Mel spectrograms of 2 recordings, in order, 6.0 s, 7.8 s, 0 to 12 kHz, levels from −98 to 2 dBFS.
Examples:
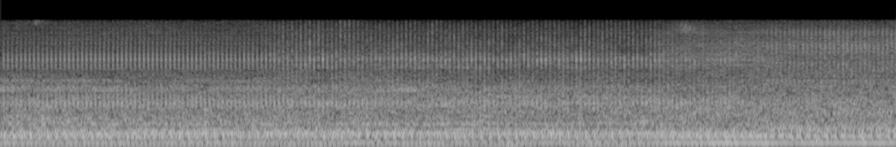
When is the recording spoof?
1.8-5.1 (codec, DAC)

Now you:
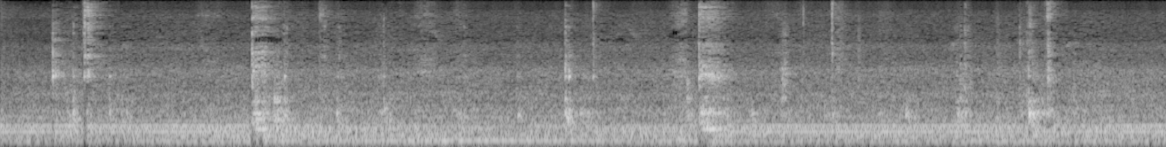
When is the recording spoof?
none

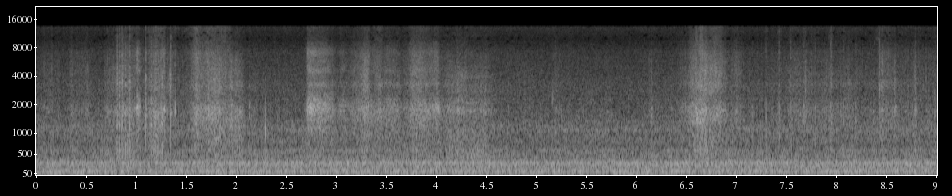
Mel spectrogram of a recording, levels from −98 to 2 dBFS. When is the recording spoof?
0.0-1.2 (vocoder, BigVGAN v2); 2.0-9.0

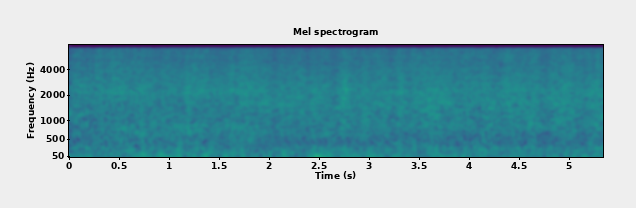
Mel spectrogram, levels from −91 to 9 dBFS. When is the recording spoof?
0.7-3.9 (vocoder, WaveNeXt); 4.3-5.3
